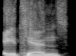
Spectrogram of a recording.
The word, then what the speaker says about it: Etienne: And I never heard from any of the Etiennes that we were pronouncing their names wrong. That's how you pronounce it, Etienne.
